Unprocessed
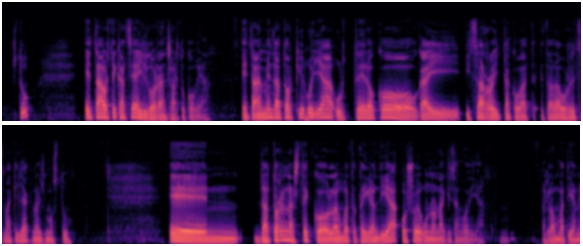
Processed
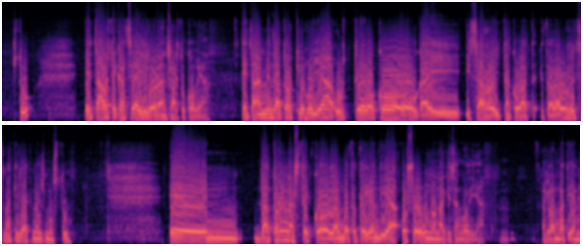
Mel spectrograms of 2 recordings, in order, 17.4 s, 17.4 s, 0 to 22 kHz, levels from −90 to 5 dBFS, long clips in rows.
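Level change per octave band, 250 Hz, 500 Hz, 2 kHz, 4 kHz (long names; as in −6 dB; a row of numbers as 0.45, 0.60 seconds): +3.0, +4.0, +9.5, +11.5 decibels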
